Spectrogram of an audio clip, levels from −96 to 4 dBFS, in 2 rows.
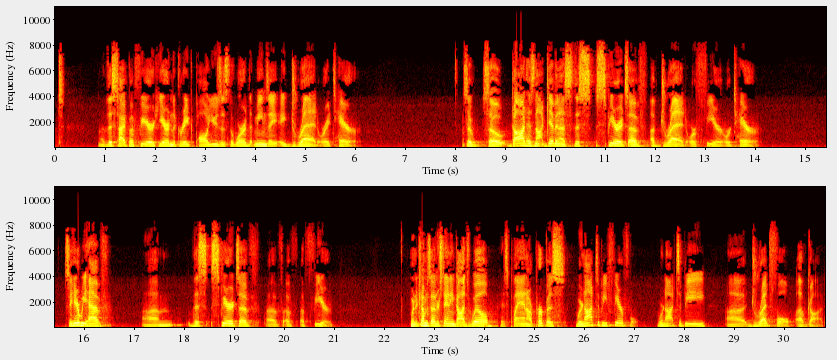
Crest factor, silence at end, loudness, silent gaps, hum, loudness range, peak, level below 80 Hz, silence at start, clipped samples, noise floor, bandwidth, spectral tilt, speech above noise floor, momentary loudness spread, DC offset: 18 dB; 0.05 s; -17 LUFS; none; none; 7 LU; 0 dBFS; -50 dBFS; 0.05 s; under 0.1%; -60 dBFS; 8.6 kHz; -5 dB/octave; 43 dB; 14 LU; under 0.1%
